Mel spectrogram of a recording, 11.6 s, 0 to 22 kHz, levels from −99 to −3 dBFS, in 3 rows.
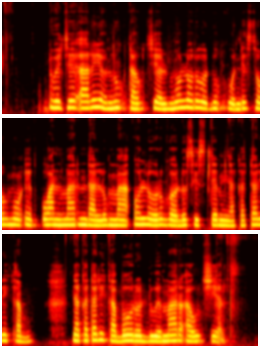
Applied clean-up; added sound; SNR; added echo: neural mask model DeepFilterNet 3.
